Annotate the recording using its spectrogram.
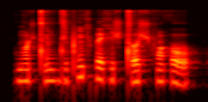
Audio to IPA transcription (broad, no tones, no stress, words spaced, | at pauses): ɡõʃtʼĩbdipʼĩx pexiʃtʼɤʃ fõho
